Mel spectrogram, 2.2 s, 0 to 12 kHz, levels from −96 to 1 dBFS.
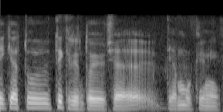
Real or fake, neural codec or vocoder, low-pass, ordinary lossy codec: real; none; 7.2 kHz; AAC, 48 kbps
